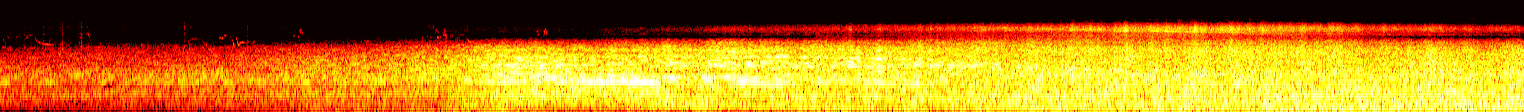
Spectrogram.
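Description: A jet airliner's engines roar loudly as it takes off and climbs overhead, growing louder as it passes close.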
